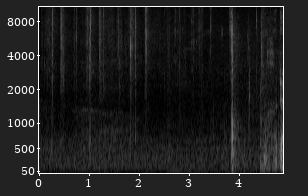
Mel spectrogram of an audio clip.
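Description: A deck of board game cards shuffled close by, with quiet riffling and tapping bursts that build to louder shuffles near the end, while voices murmur faintly in the background.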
